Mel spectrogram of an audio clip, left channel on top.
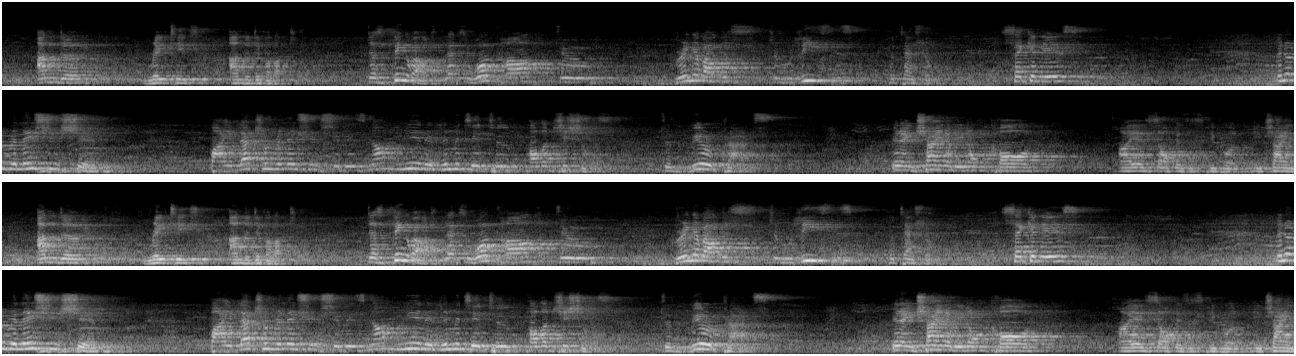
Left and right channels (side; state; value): left; quieter; 5.5 dB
